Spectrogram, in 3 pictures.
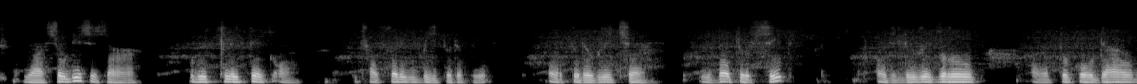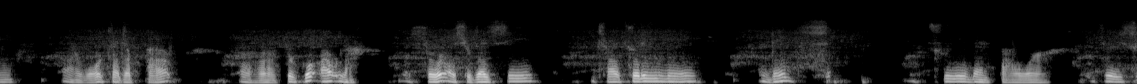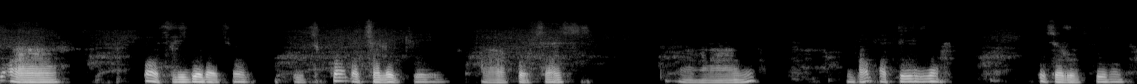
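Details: Dysarthria in a man with ALS/motor neuron disease diagnosed in 2018, tracheostomised late the previous year and ventilator-dependent, using leak speech around the tracheostomy while on the ventilator and needing suctioning between talking.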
